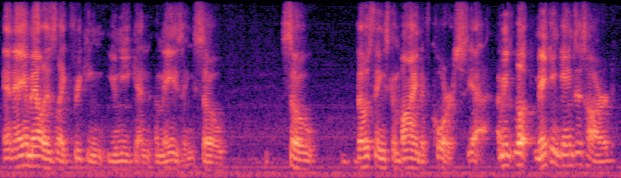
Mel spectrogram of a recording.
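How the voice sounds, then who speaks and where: A man's voice: fairly low pitch, expressive, unhurried, darkish tone, far from the mic, rough recording. A middle-aged man chatting casually and informally as a game developer, with an enthusiastic, encouraging way of talking.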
